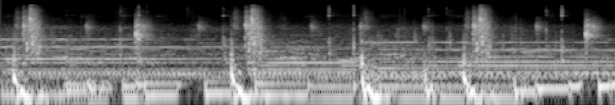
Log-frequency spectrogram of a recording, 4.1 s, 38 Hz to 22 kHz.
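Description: Chill lo-fi background music: sustained keyboard chords over a bass line, with a steady drum beat about every 0.8 seconds.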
